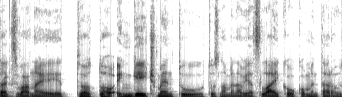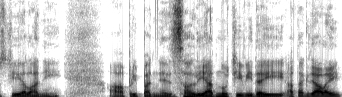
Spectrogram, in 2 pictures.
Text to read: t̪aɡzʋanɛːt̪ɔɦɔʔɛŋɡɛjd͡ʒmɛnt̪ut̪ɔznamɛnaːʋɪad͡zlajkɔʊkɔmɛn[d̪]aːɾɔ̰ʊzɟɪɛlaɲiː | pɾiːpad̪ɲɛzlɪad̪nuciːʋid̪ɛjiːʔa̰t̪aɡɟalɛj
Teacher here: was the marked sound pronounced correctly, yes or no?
no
